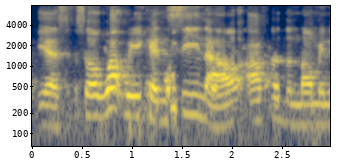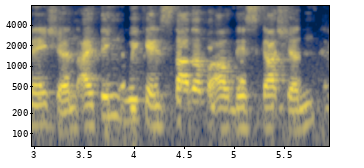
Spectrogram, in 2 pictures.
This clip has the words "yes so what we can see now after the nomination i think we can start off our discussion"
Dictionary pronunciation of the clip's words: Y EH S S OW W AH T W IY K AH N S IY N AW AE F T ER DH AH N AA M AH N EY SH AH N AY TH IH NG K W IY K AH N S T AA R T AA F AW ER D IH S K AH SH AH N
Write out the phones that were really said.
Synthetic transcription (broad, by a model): Y EH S S OW W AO T W IY K AH N S IY N AW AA F T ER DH AH N AA M AH N EY SH AH N AY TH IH NG K W IY K AH N S T AA T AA P AW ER D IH S K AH SH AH N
